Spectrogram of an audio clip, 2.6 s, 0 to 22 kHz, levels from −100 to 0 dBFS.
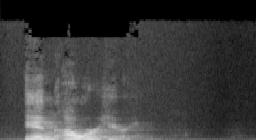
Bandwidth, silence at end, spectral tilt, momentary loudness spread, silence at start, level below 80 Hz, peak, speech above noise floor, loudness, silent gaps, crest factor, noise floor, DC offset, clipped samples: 16.5 kHz; 1.25 s; -5.5 dB/octave; 17 LU; 0.25 s; -56 dBFS; -2 dBFS; 47 dB; -19 LUFS; none; 20 dB; -66 dBFS; under 0.1%; under 0.1%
